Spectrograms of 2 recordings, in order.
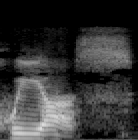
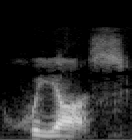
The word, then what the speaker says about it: huios: So it is pronounced hui. The rough breathing mark being the H sound, huios, huios.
